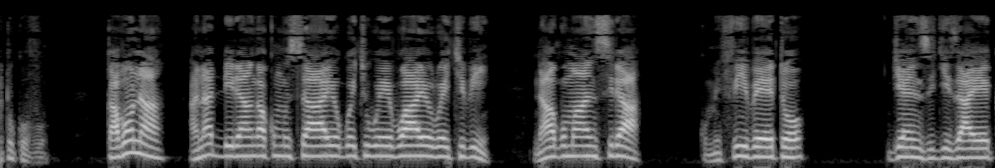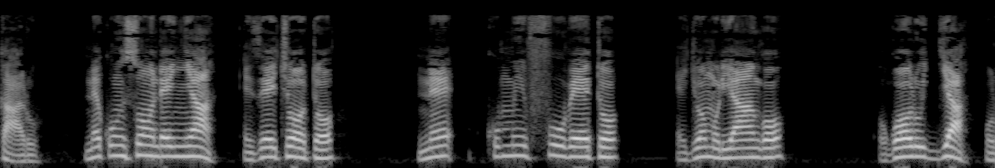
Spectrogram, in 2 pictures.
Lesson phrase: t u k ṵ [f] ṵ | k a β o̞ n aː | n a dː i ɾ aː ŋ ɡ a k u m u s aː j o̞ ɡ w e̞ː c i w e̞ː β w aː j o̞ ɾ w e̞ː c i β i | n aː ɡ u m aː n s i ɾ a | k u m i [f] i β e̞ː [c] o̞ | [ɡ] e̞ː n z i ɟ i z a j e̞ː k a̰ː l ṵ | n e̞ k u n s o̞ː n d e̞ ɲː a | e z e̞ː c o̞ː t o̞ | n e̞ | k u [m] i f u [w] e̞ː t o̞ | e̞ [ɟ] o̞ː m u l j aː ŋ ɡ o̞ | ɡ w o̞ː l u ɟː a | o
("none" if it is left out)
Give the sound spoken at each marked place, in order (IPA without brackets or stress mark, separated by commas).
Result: v, f, t, ɟ, m, β, ɟ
